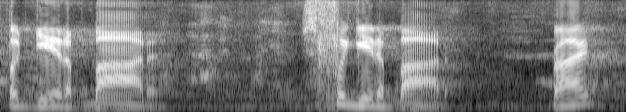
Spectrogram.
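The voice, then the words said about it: Imitated New Jersey accent. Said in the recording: “I may not be doing the Jersey accent justice”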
